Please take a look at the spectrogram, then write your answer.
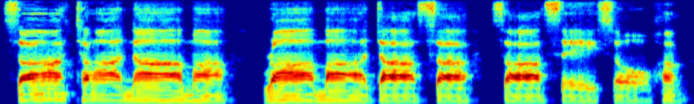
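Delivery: all twelve syllables said in an even demonstrating rhythm; full mantra recited. Shown as a demonstration. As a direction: recite the whole mantra, one syllable per finger. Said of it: "the twelve syllables of the mantra".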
